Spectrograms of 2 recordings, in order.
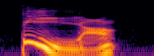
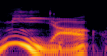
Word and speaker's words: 泌阳: 泌阳啊，你不能读成密阳或者沁阳。泌阳的泌就是三点水旁边是一个必须的必，而沁呢是沁园春的沁，三点水旁边是一个心。这俩字的区别呢，就是一撇。我们曾经讲过沁阳和泌阳因为一撇之误而改变历史的故事。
